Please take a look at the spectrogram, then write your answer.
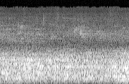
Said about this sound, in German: Ein Kampfjet, aber man hört ihn nur. Die Videoinstallation der Berliner Künstlerin Nadja Kabi-Linke zeigt nur die Bäume, vom Boden aus nach oben gefilmt.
